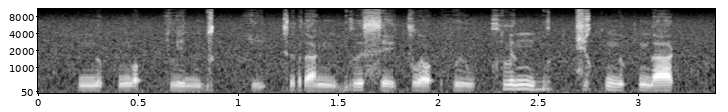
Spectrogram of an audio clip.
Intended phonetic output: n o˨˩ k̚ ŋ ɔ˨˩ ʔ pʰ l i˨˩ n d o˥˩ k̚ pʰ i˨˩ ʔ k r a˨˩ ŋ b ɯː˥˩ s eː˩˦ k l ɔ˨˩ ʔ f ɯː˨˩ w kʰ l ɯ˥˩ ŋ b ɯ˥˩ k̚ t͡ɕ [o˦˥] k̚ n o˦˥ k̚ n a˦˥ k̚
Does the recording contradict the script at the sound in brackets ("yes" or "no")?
no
